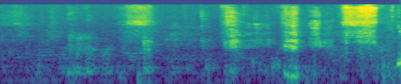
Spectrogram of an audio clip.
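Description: A pug's noisy breathing in several short, airy bursts that get louder and closer in the second half.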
